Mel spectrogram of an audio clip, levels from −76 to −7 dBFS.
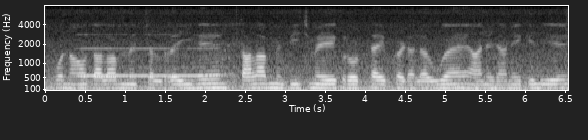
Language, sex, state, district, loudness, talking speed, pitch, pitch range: Hindi, male, Maharashtra, Dhule, -18 LUFS, 210 wpm, 135 Hz, 130-140 Hz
